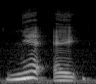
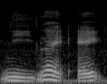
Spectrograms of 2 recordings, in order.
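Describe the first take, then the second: First: A shortened form is said in two syllables. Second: The full form is said in three syllables. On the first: The speaker calls it right. "We actually say nie eight" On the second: The speaker calls it wrong. "we actually don't say ni lei eight"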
